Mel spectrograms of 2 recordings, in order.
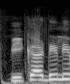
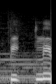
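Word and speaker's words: Piccadilly: আর আমাদের হোটেল যেখানে, সেটার বানান দেখে পিকাডিলি বলতে ইচ্ছা করলেও আপনি যদি পিকলি বলেন, তাহলে ওখানকার সাধারণ লোকে বুঝবে আরো সহজে। পিকলি সার্কাস।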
